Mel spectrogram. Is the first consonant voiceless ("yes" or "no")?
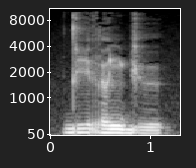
no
